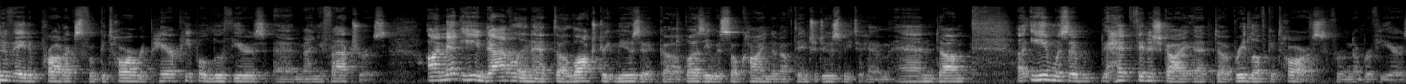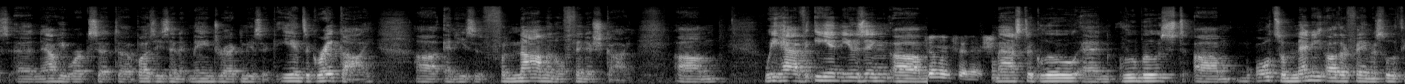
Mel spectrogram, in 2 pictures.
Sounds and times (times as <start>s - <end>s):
Speech: 0.0s - 28.1s.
